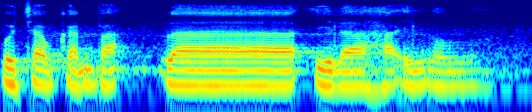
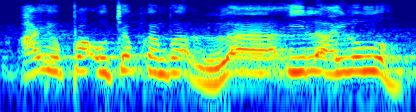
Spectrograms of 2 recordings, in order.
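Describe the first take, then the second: First: It is said gently and softly. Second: It is said forcefully and insistently.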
